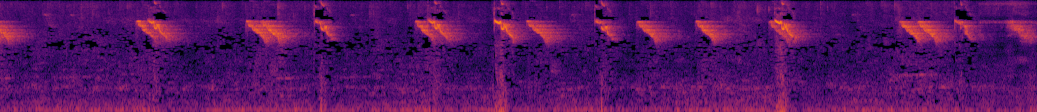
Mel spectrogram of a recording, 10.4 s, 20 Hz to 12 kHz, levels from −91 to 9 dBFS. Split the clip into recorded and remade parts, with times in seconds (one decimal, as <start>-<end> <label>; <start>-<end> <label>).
0.0-9.8 recorded; 9.8-10.4 remade

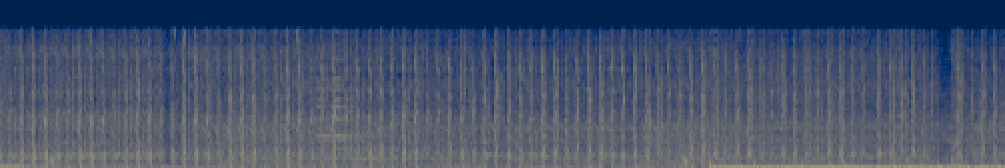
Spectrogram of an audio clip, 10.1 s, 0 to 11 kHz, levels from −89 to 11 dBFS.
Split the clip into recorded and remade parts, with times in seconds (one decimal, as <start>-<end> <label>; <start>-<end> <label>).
0.0-3.4 recorded; 3.4-6.7 remade; 6.7-8.7 recorded; 8.7-10.1 remade

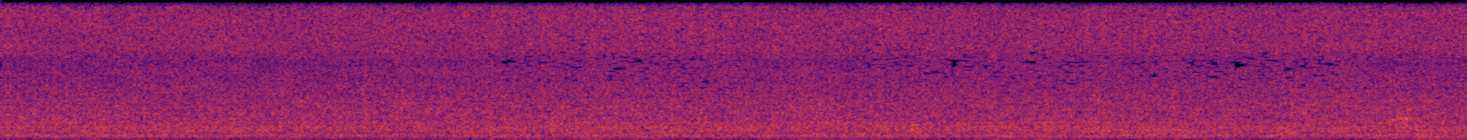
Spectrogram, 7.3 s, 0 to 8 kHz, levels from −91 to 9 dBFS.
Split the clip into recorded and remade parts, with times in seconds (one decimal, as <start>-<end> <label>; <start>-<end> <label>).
0.0-2.5 remade; 2.5-3.7 recorded; 3.7-4.3 remade; 4.3-6.7 recorded; 6.7-7.3 remade

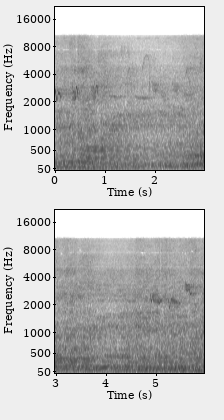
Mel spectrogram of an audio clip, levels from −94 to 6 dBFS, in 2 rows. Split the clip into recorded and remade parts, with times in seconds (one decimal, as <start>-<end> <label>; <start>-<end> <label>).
0.0-3.8 recorded; 3.8-4.6 remade; 4.6-6.0 recorded

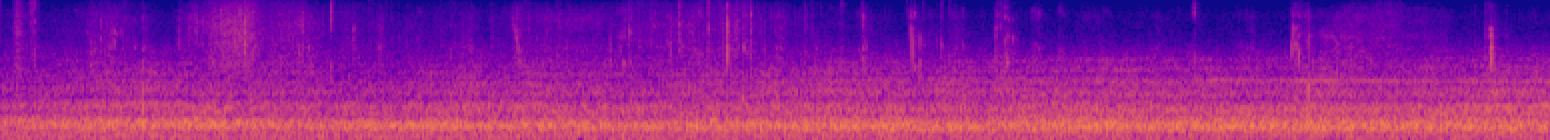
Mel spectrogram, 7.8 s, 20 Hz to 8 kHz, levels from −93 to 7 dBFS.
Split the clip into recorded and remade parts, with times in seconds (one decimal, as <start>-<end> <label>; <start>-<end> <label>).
0.0-3.3 recorded; 3.3-3.8 remade; 3.8-7.8 recorded

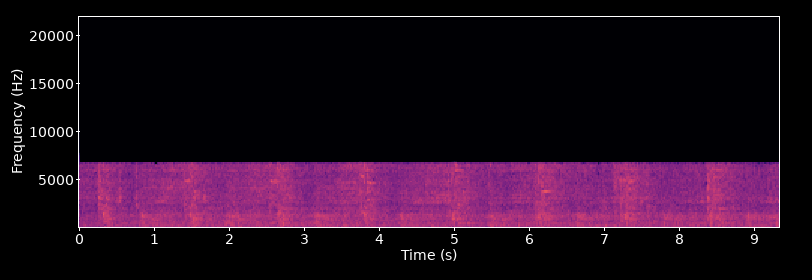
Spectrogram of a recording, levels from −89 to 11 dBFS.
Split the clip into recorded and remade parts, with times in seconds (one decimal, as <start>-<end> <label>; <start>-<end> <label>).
0.0-9.3 recorded

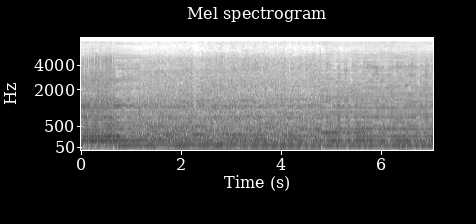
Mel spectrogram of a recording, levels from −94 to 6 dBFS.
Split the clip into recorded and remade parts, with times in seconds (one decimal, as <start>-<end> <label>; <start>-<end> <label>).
0.0-1.2 remade; 1.2-4.8 recorded; 4.8-7.1 remade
